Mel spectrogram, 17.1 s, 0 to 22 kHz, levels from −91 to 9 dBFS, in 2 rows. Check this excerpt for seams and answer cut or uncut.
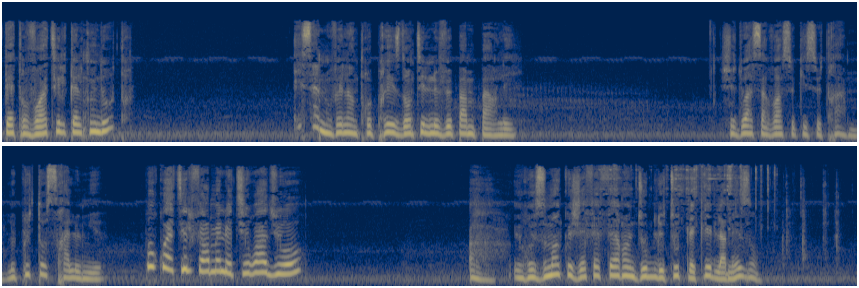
cut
